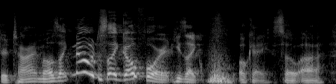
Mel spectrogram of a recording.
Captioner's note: exhales deeply; inhales deeply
